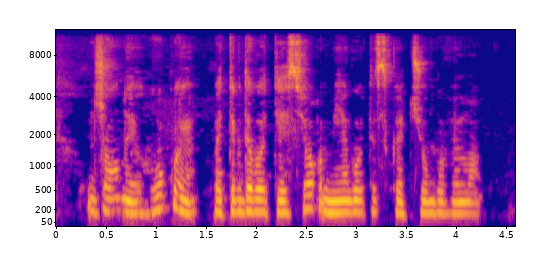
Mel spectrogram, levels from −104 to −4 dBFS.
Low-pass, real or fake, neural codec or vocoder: 10.8 kHz; real; none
